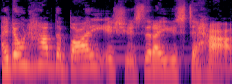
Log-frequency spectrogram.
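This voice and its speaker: The pitch here varies in an ordinary way. It is an unremarkable speaking voice. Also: woman. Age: 50s. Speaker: weight loss vlogger. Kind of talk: monologue to camera.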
